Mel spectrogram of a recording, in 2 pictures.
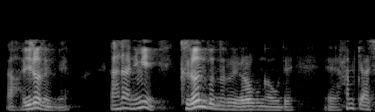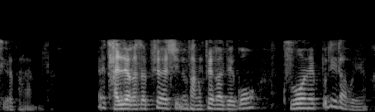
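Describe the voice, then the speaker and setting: A man's voice: mid-range voice, dull audio. A male pastor preaching a sermon, asking the congregation questions and answering them himself. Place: church sanctuary.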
